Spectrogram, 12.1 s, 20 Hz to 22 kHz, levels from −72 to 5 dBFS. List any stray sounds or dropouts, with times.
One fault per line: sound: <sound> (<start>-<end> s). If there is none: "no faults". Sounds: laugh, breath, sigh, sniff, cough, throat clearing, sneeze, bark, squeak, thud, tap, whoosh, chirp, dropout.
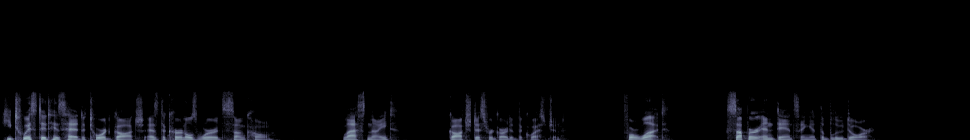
no faults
